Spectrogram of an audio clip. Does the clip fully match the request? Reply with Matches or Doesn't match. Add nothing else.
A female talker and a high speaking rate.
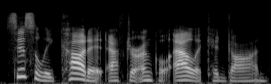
Doesn't match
